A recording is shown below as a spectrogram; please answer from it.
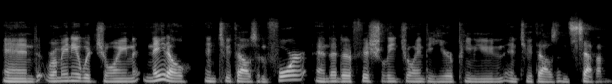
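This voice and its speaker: Guy doing a relaxed history slideshow talk, lots of uh and um, dry close mic. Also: medium pitch, brisk, no room sound. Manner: rambling, many fillers and restarts. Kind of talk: casual podcast presentation.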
